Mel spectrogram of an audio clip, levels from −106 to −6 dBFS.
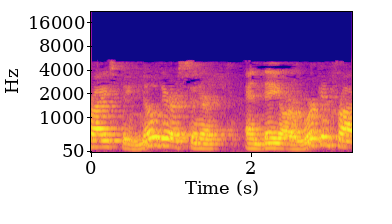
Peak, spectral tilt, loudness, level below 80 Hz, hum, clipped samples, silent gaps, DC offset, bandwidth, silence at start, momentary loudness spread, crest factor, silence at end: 0 dBFS; -8.5 dB/octave; -14 LUFS; -62 dBFS; none; under 0.1%; none; under 0.1%; 5.4 kHz; 0 s; 8 LU; 12 dB; 0 s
